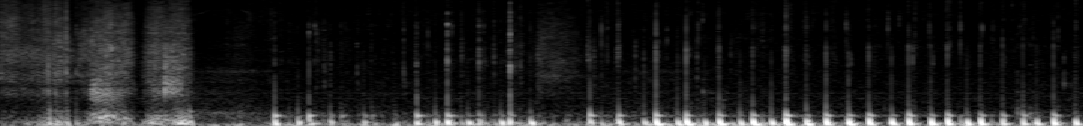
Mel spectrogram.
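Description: A cylindrical JBL Bluetooth speaker with a grey fabric cover and rubber end caps is scratched and tapped with fingertips and nails, including on the end cap. It opens with about a second of rough, breathy scratching on the fabric, then a string of short, dull, low thumps with a slight boom follows. The taps come faster and louder toward the end, each dying away almost instantly.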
